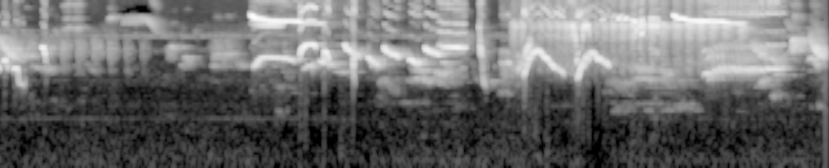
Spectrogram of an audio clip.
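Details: Orange-headed thrush song serving as a lure for a non-singing bird. After soft scattered notes, loud arching whistles and rapid varied phrases take over, mixing with a buzzy background and a long high whistle.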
